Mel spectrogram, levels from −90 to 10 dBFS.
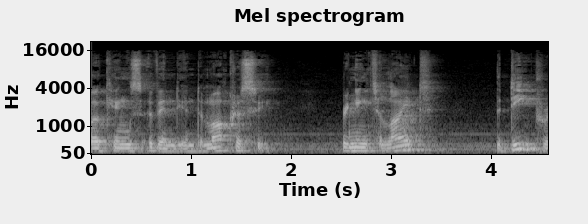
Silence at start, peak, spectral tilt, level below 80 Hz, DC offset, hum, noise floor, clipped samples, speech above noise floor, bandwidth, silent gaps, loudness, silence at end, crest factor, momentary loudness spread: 0 s; -6 dBFS; -5 dB/octave; -54 dBFS; under 0.1%; none; -42 dBFS; under 0.1%; 23 dB; 16.5 kHz; none; -20 LUFS; 0 s; 14 dB; 13 LU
